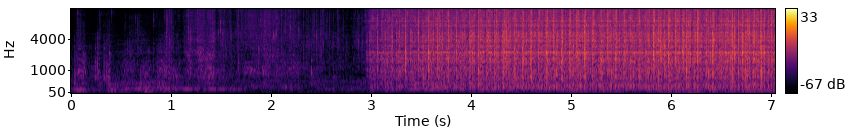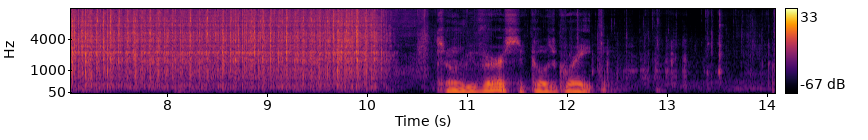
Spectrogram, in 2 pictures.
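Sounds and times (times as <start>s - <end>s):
model locomotive motor whirring: 3.0s - 10.3s.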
